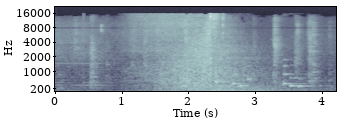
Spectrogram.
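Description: A loud swoosh rises and fades.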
